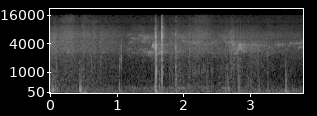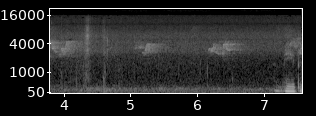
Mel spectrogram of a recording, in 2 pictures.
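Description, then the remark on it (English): A chestnut-sided warbler sings faintly, its short high phrases repeating a few times over the crunch of footsteps and rustling. “chestnut side warbler singing again. There we go. a chestnut side warbler again. It's back to singing.”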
